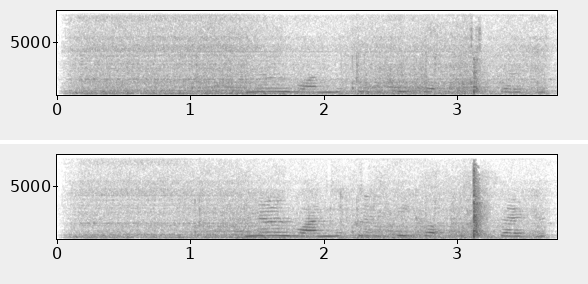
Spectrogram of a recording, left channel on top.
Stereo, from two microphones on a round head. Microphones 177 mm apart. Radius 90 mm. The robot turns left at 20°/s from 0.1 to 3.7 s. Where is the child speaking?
70° right; by 3.7 s 120° right.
